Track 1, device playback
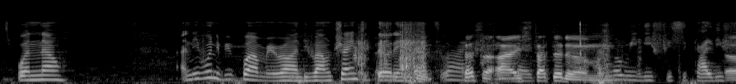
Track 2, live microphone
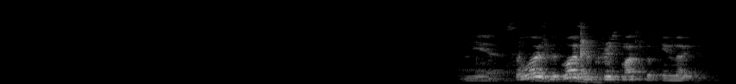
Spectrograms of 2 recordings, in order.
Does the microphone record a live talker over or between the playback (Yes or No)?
Yes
